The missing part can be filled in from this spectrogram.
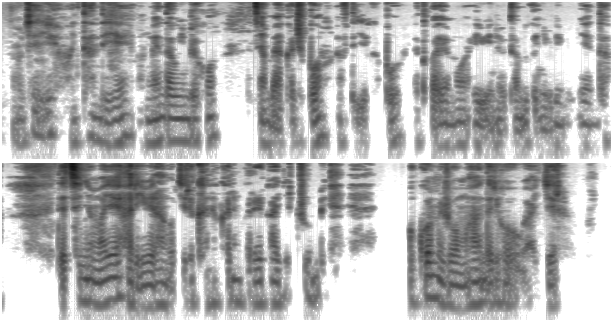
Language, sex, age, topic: Kinyarwanda, female, 18-24, government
